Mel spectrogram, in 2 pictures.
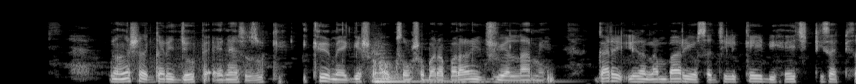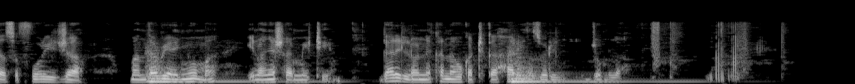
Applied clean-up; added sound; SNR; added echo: none; Bowed string instrument; 6 dB; none.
